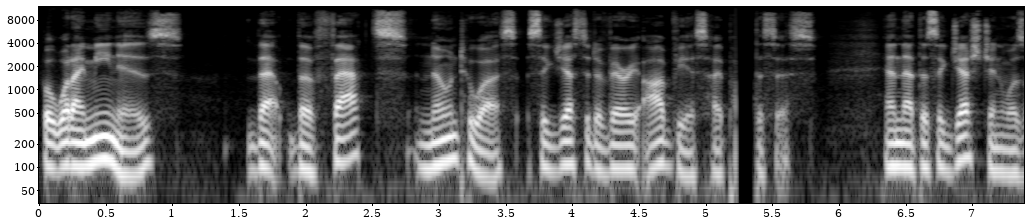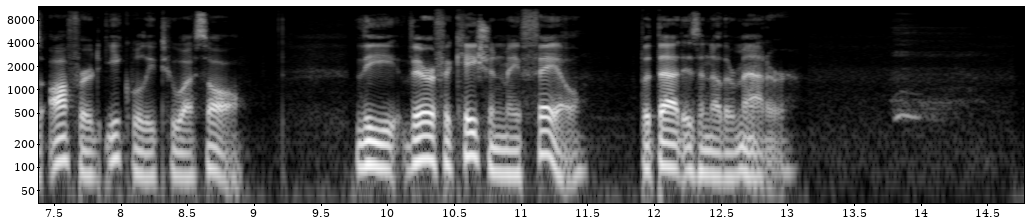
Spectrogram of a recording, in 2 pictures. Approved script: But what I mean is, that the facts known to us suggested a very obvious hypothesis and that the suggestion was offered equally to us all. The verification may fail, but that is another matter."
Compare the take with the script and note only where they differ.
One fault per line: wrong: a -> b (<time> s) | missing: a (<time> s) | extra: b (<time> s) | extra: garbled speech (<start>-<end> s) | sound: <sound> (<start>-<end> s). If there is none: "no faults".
sound: dropout (5.2-5.4 s)
sound: sigh (13.8-14.5 s)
